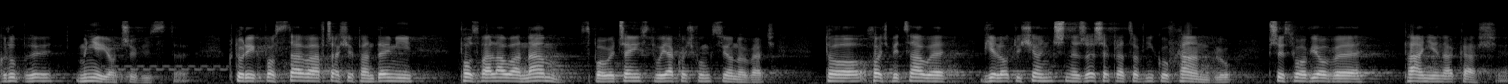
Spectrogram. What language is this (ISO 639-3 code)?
pol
